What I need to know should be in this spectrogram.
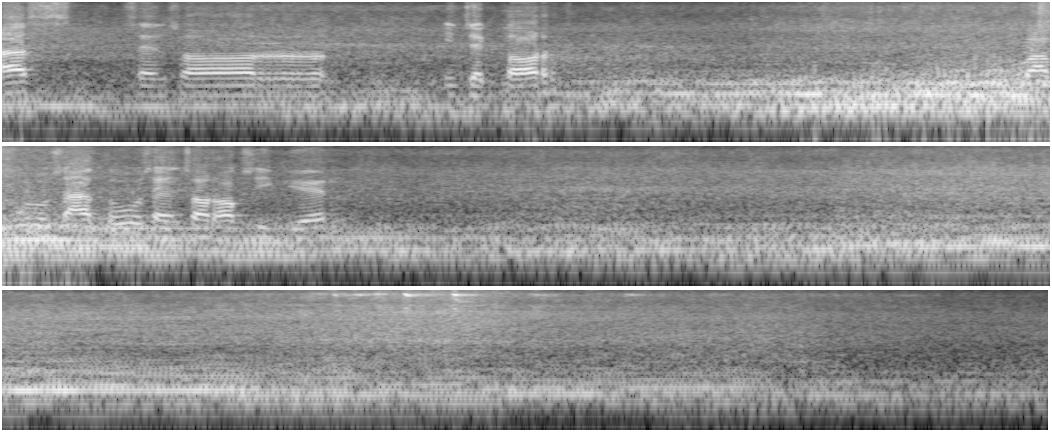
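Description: A scooter engine idles with a steady low hum.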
